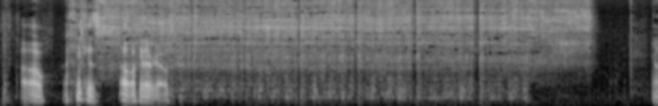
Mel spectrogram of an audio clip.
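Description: A wind-up toy's clockwork whirs steadily as it runs down.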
